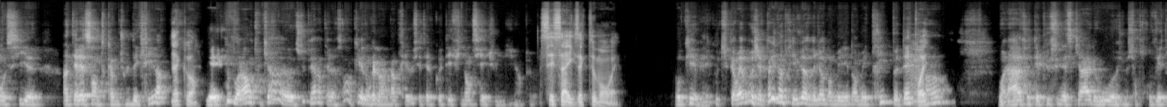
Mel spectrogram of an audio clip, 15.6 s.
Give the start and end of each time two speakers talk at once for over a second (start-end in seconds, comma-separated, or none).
none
